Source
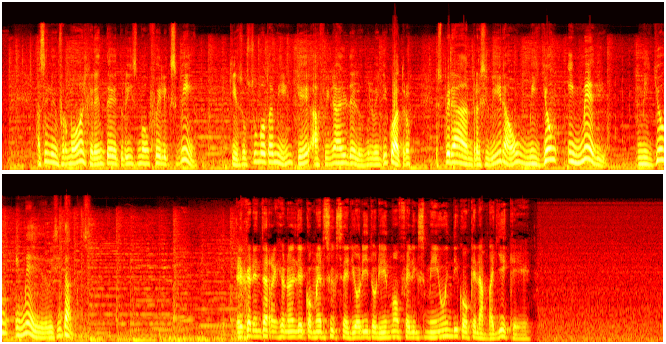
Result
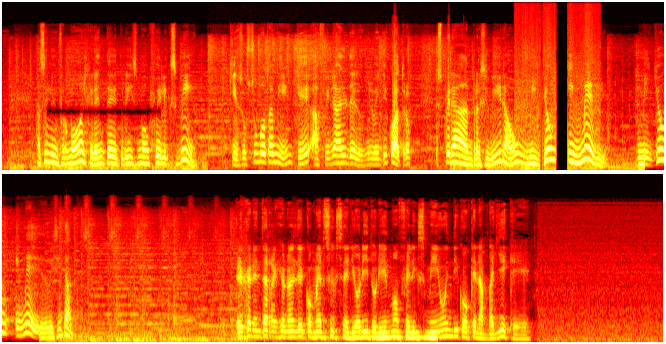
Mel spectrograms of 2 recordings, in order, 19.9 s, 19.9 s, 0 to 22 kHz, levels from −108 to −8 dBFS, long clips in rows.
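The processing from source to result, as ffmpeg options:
ffmpeg -i in.wav -filter_complex "[0:a]asettb=1/sr,asplit=3[link_01][link_02][link_03];[link_01]atrim=end=0.664[link_04];[link_02]atrim=start=0.66:end=2.38,asetpts=PTS-STARTPTS,afade=type=in:duration=0.004:curve=qsin,afade=type=out:start_time=1.716:duration=0.004:curve=qsin,asuperstop=centerf=1500:order=4:qfactor=2[link_05];[link_03]atrim=start=2.376[link_06];[link_04][link_05]acrossfade=duration=0.004:curve1=hsin:curve2=qsin[link_07];[link_07][link_06]acrossfade=duration=0.004:curve1=qsin:curve2=hsin,asettb=1/sr,asplit=3[link_08][link_09][link_10];[link_08]atrim=end=3.074[link_11];[link_09]atrim=start=3.07:end=6.72,asetpts=PTS-STARTPTS,afade=type=in:duration=0.004:curve=qsin,afade=type=out:start_time=3.646:duration=0.004:curve=qsin,bass=frequency=250:gain=-15,treble=frequency=4000:gain=12[link_12];[link_10]atrim=start=6.716[link_13];[link_11][link_12]acrossfade=duration=0.004:curve1=hsin:curve2=qsin[link_14];[link_14][link_13]acrossfade=duration=0.004:curve1=qsin:curve2=hsin,asplit=3[link_15][link_16][link_17];[link_15]afade=type=out:start_time=7.67:duration=0.02[link_18];[link_16]aeval=exprs='val(0)*gte(abs(val(0)),0.0447)':channel_layout=same,afade=type=in:start_time=7.67:duration=0.02,afade=type=out:start_time=8.96:duration=0.02[link_19];[link_17]afade=type=in:start_time=8.96:duration=0.02[link_20];[link_18][link_19][link_20]amix=inputs=3:normalize=0,asettb=1/sr,asplit=3[link_21][link_22][link_23];[link_21]atrim=end=9.634[link_24];[link_22]atrim=start=9.63:end=10.49,asetpts=PTS-STARTPTS,afade=type=in:duration=0.004:curve=qsin,afade=type=out:start_time=0.856:duration=0.004:curve=qsin,highpass=frequency=250:width=0.5412,highpass=frequency=250:width=1.3066[link_25];[link_23]atrim=start=10.486[link_26];[link_24][link_25]acrossfade=duration=0.004:curve1=hsin:curve2=qsin[link_27];[link_27][link_26]acrossfade=duration=0.004:curve1=qsin:curve2=hsin,asplit=2[link_28][link_29];[link_29]afade=type=in:start_time=11.11:duration=0.01,afade=type=out:start_time=11.77:duration=0.01,aecho=0:1:390|780|1170|1560|1950|2340|2730|3120|3510|3900|4290|4680:0.944061|0.660843|0.46259|0.323813|0.226669|0.158668|0.111068|0.0777475|0.0544232|0.0380963|0.0266674|0.0186672[link_30];[link_28][link_30]amix=inputs=2:normalize=0,asettb=1/sr,asplit=3[link_31][link_32][link_33];[link_31]atrim=end=14.334[link_34];[link_32]atrim=start=14.33:end=16.46,asetpts=PTS-STARTPTS,afade=type=in:duration=0.004:curve=qsin,afade=type=out:start_time=2.126:duration=0.004:curve=qsin,asubboost=boost=8.5:cutoff=180[link_35];[link_33]atrim=start=16.456[link_36];[link_34][link_35]acrossfade=duration=0.004:curve1=hsin:curve2=qsin[link_37];[link_37][link_36]acrossfade=duration=0.004:curve1=qsin:curve2=hsin" out.wav

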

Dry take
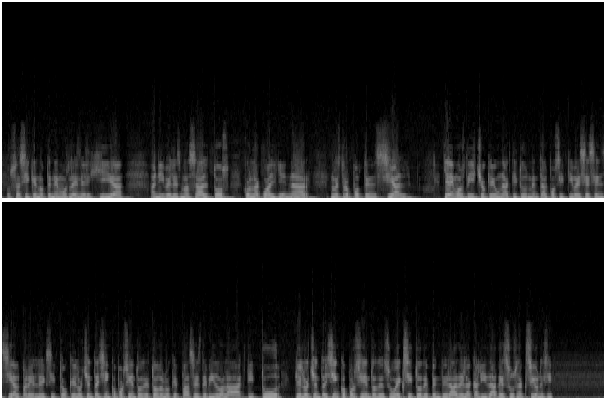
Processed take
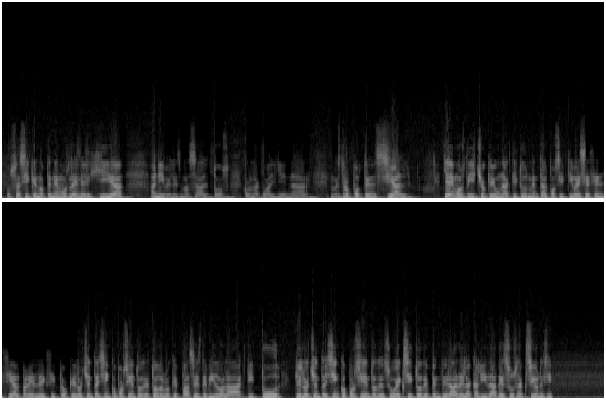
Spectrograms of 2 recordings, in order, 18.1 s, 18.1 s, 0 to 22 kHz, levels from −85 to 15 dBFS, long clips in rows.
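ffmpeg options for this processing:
ffmpeg -i in.wav -filter_complex "[0:a]asettb=1/sr,asplit=3[link_01][link_02][link_03];[link_01]atrim=end=2.444[link_04];[link_02]atrim=start=2.44:end=5.05,asetpts=PTS-STARTPTS,afade=type=in:duration=0.004:curve=qsin,afade=type=out:start_time=2.606:duration=0.004:curve=qsin,acompressor=threshold=-39dB:ratio=8:attack=3.2:release=140:knee=1:detection=peak[link_05];[link_03]atrim=start=5.046[link_06];[link_04][link_05]acrossfade=duration=0.004:curve1=hsin:curve2=qsin[link_07];[link_07][link_06]acrossfade=duration=0.004:curve1=qsin:curve2=hsin,asplit=3[link_08][link_09][link_10];[link_08]afade=type=out:start_time=8.75:duration=0.02[link_11];[link_09]lowpass=frequency=2600:width=0.5412,lowpass=frequency=2600:width=1.3066,afade=type=in:start_time=8.75:duration=0.02,afade=type=out:start_time=10.15:duration=0.02[link_12];[link_10]afade=type=in:start_time=10.15:duration=0.02[link_13];[link_11][link_12][link_13]amix=inputs=3:normalize=0" out.wav

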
